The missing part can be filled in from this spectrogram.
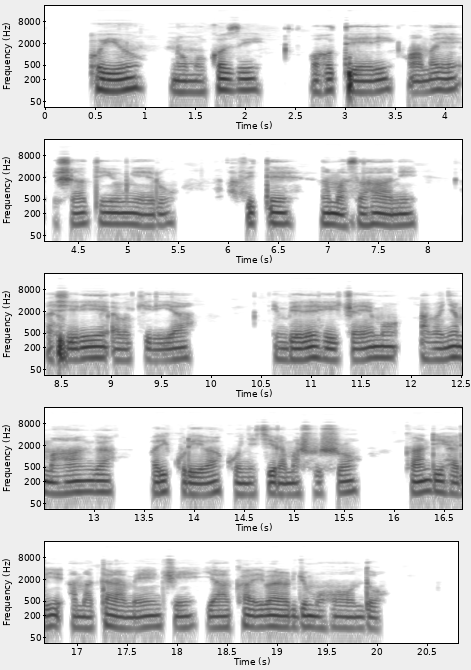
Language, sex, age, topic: Kinyarwanda, male, 25-35, finance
